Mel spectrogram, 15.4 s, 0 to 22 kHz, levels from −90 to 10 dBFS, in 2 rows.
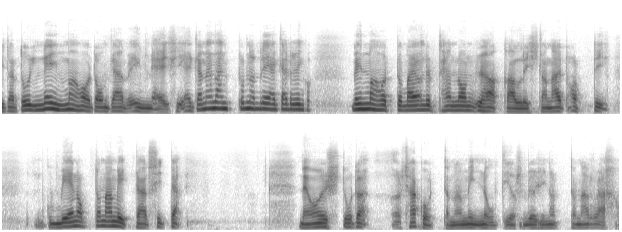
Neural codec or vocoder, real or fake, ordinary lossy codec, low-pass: autoencoder, 48 kHz, 32 numbers a frame, DAC-VAE, trained on Japanese speech; fake; none; 19.8 kHz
